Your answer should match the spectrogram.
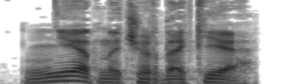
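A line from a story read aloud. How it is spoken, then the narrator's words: Irritated male reply. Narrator (Russian): так раздраженно откликнулся мужчина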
